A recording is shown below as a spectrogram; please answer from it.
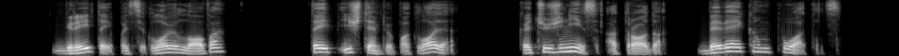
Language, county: Lithuanian, Klaipėda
